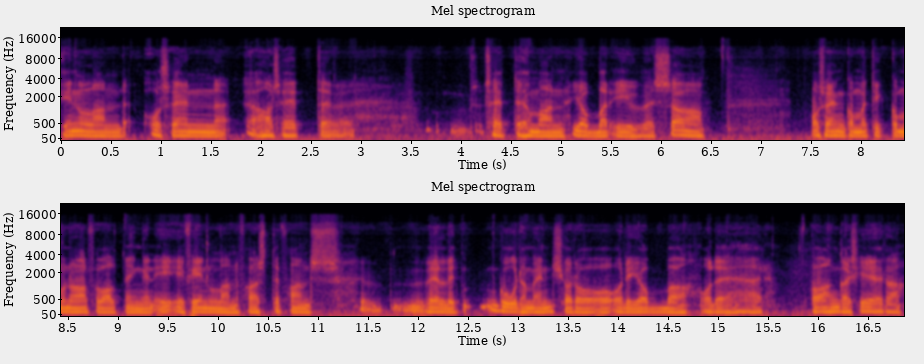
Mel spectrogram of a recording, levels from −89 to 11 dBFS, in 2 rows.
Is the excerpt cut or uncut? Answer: cut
